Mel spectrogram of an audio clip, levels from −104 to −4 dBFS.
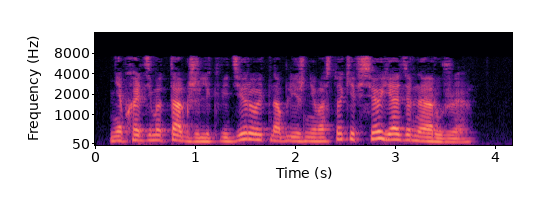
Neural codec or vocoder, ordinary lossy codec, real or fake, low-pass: none; MP3, 48 kbps; real; 7.2 kHz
